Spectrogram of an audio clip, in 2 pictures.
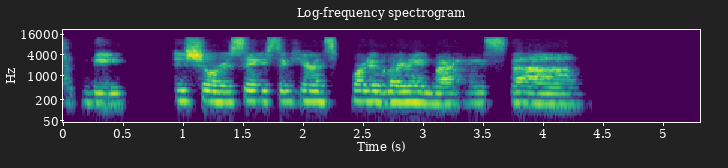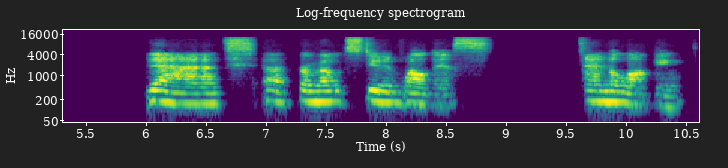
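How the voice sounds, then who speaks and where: A woman board member making an earnest proposal, pausing with fillers as she thinks. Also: on the low side. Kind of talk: board meeting discussion. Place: board meeting room. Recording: echoey room, distant mic.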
